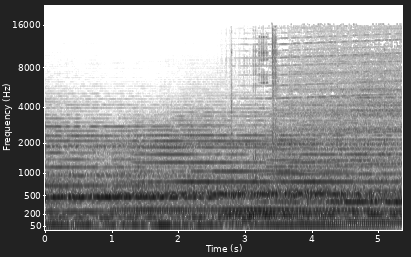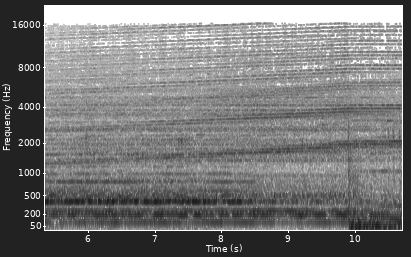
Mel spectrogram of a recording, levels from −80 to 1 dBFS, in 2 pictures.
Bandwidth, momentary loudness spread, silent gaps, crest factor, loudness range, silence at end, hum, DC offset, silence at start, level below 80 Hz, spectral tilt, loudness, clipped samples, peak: 17 kHz; 2 LU; none; 12 dB; 0 LU; 0 s; none; under 0.1%; 0 s; -22 dBFS; -4.5 dB/octave; -12 LUFS; under 0.1%; 0 dBFS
